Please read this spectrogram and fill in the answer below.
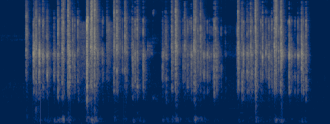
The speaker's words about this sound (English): Dude, that sounds like a perfect keyboard, man. Oh, man. Why it is, it's nice and clicky.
